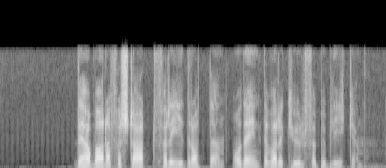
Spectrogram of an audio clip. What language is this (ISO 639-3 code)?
swe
